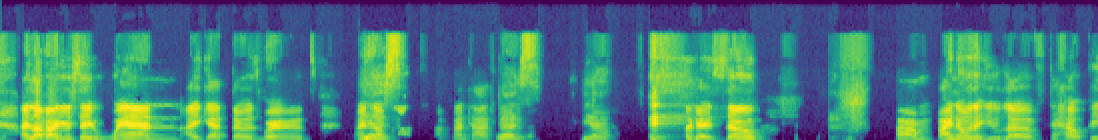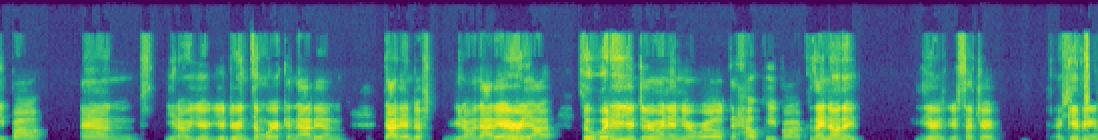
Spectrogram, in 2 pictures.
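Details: Adult woman speaking; normal speaking voice.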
